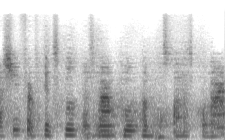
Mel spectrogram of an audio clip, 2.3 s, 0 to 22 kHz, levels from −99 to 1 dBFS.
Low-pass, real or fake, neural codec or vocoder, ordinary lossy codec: 14.4 kHz; fake; codec, 44.1 kHz, 0.9 kbps, DAC; MP3, 96 kbps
